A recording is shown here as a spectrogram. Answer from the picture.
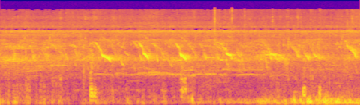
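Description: Birds chirping: short, high peeps that fall in pitch, about two a second, with a few faint knocks.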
